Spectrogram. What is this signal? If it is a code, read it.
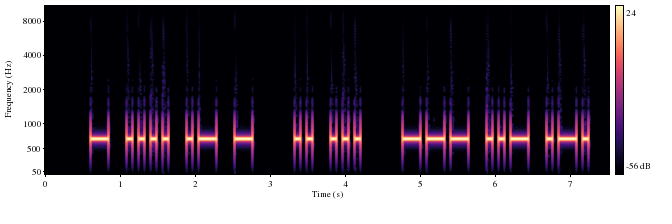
Morse code, heard as a keyed tone, about 15 wpm, 700 Hz. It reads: THAT IS OUR
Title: Sentences from Top 1000 Words - Review Part 2 - 15wpm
